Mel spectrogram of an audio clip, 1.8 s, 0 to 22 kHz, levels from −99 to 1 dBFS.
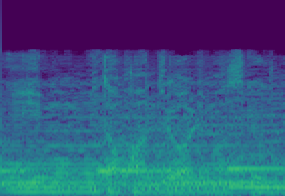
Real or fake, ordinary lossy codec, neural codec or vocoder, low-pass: fake; Opus, 16 kbps; vocoder, 24 kHz, 100 mel bands, Vocos; 7.2 kHz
